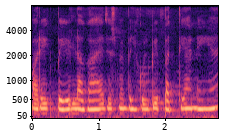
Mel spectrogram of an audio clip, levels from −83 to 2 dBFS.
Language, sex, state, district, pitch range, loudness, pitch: Hindi, female, Chhattisgarh, Rajnandgaon, 235-260 Hz, -13 LUFS, 245 Hz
